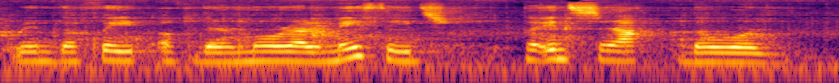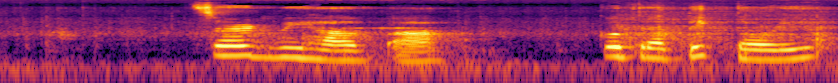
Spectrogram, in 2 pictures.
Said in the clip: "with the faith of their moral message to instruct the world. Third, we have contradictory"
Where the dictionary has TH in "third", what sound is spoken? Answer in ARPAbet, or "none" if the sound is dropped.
S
